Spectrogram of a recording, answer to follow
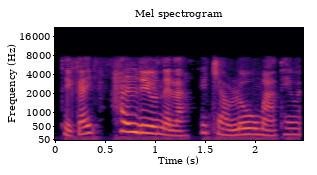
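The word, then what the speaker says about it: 한류: Này là quy tắc phát âm, bạch chim là chữ N, theo sau nó là chữ R, thì chữ N này mình sẽ đọc là R.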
